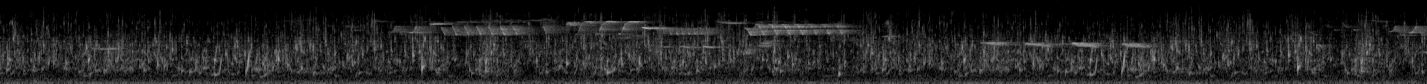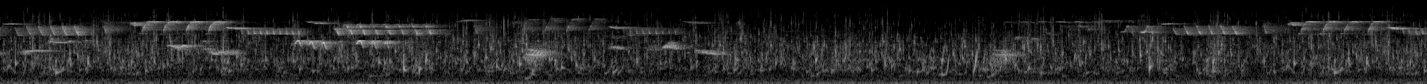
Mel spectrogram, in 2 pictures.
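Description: A bird singing in three bouts of quick, repeated high trilled phrases, with shorter chirps between them, over a steady background hiss.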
